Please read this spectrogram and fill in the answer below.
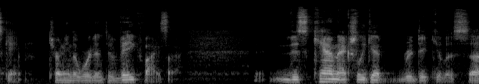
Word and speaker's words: Wegweiser: Here, for instance, we have the German word for signpost, Wegweiser. The first syllable is accented, but the second one also has a mark.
